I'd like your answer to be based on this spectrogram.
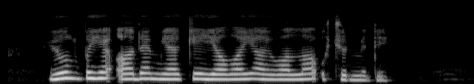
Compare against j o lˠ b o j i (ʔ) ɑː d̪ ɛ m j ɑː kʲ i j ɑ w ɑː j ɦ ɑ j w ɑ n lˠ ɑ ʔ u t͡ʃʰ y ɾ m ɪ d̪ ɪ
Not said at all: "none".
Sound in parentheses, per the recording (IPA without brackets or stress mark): ʔ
